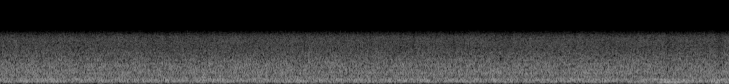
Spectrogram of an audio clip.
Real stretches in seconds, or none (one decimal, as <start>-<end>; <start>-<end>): 0.0-1.1; 2.4-3.8; 4.6-5.0; 6.7-7.3

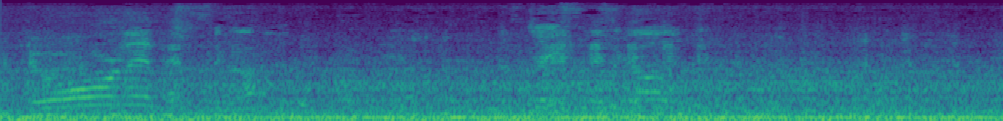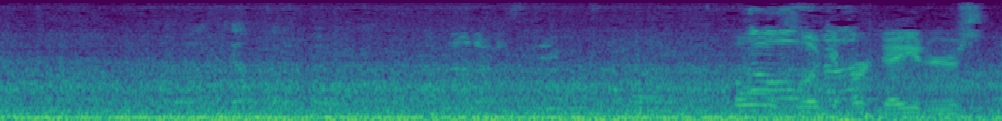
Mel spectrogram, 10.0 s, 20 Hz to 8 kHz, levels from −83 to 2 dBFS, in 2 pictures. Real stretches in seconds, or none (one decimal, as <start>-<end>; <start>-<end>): 0.9-10.0

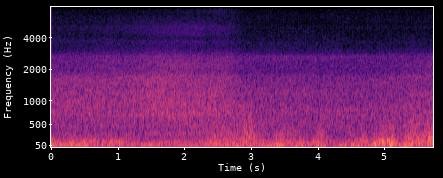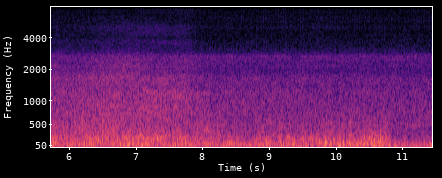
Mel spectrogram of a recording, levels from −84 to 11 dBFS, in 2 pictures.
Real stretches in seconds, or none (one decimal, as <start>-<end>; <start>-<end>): 0.0-11.4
